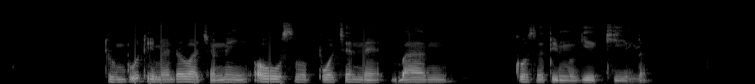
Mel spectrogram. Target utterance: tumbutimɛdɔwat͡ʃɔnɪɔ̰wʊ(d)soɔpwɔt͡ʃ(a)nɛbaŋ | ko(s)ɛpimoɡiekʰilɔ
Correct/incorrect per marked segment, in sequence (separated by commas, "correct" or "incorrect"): incorrect, incorrect, correct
